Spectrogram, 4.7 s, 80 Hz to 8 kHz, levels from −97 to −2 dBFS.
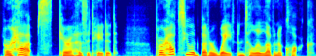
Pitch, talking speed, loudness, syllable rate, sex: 205 Hz, 140 wpm, -19 LUFS, 5.5 syllables/s, female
